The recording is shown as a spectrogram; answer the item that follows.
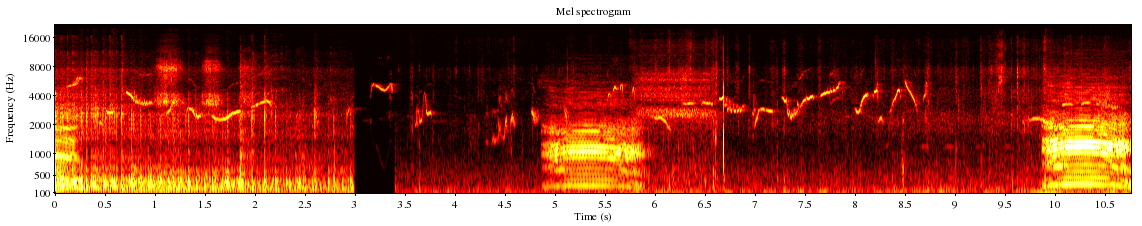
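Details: Fat cow in a tame herd being driven in the afternoon calls to a female: two loud, drawn-out, arching moos, one midway and one at the end, among steady twittering birdsong and a rumbling, busy opening.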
